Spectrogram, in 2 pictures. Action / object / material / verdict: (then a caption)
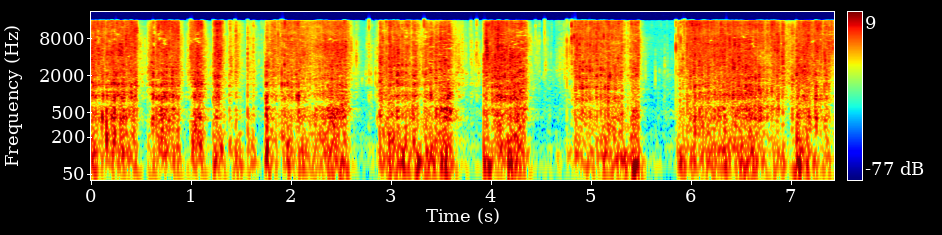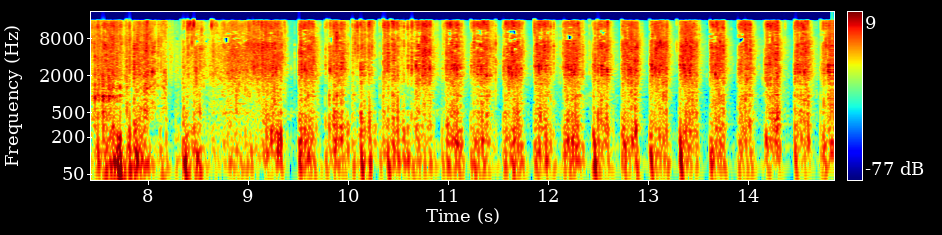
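scrape / plastic bubble wrap sheet / plastic / none. A clear plastic bubble wrap sheet is scrunched and squeezed in the hands while long nails scratch quickly over the bubbles. Dense, bright crinkling and crackling fill the first half, with brief pauses. It then becomes a fast run of short, rhythmic scratching bursts.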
